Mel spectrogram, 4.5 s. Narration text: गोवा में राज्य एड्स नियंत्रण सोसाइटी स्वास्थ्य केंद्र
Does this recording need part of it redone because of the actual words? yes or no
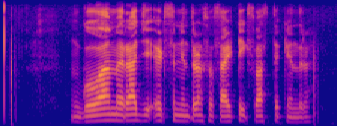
no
